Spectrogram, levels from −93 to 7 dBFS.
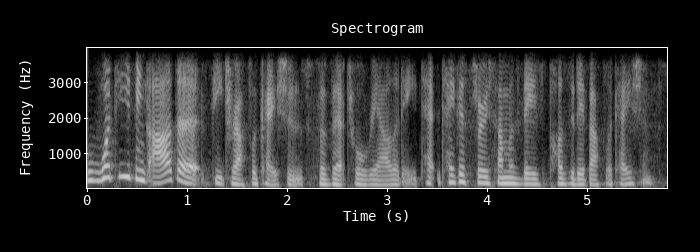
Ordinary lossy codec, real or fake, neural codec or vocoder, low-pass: Opus, 32 kbps; fake; codec, 16 kHz, 1.1 kbps, Voila-Tokenizer; 3.6 kHz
